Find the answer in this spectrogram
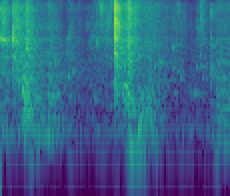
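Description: Bathwater splashing as a toddler moves his hands in a bubble bath: a small splash just after the start and a louder one about a second in.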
